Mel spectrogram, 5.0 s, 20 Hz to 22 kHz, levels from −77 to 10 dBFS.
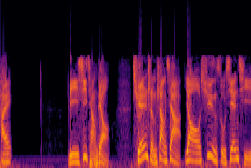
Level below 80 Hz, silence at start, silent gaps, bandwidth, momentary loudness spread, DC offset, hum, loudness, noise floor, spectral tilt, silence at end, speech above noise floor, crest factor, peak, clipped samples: -36 dBFS; 0 s; none; 11.5 kHz; 7 LU; under 0.1%; none; -13 LUFS; -50 dBFS; -4.5 dB/octave; 0 s; 37 dB; 14 dB; 0 dBFS; 0.1%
